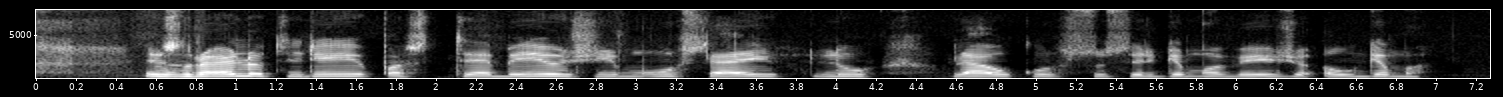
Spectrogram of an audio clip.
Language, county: Lithuanian, Tauragė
